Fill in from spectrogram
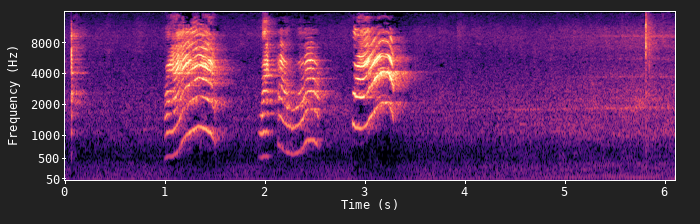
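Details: Pet Indian ringneck parakeet, raised indoors and said to speak Hindi words such as 'mummy' and 'papa', giving three loud, harmonic, screechy utterances that swoop up and down over about two seconds in a quiet room.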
